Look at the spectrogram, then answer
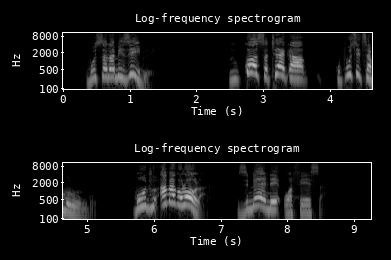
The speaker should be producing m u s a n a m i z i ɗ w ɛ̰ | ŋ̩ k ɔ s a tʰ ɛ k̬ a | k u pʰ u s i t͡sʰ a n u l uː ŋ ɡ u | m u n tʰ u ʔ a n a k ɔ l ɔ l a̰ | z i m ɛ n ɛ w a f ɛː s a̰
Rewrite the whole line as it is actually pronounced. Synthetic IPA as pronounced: m u s a n a m i z i ɗ w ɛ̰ | ŋ̩ k ɔ s a tʰ ɛ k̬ a | k u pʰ u s i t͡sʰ a m u l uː ŋ ɡ u | m u n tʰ u ʔ a m a k ɔ l ɔ l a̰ | z i m ɛ n ɛ w a f ɛː s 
